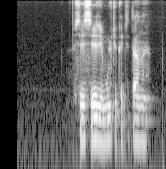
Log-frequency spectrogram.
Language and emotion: Russian, neutral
